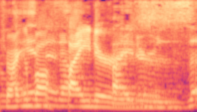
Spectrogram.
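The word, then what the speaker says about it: Dragon Ball FighterZ: And that is the correct kind of pronunciation, right? Like we've Dragon Ball Fighters. – Okay, yeah, cool. Got it. – It's the fighter. Putting that to bed. The fighter and the Z are one word.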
